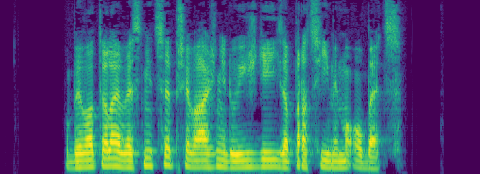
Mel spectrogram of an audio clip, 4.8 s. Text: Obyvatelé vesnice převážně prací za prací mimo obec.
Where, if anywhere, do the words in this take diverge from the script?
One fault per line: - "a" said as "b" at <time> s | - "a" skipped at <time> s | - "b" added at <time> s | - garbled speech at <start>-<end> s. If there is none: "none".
- "prací" said as "dojíždějí" at 2.3 s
